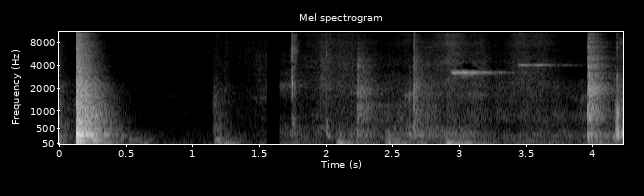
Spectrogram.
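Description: An old plastic toilet lid drops shut onto the seat with one sharp bang right at the start, followed by a few faint scattered knocks.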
